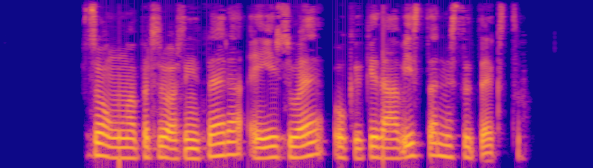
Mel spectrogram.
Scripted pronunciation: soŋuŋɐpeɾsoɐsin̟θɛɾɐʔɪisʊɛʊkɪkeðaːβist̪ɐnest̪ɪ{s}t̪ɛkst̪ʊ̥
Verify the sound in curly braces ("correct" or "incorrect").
incorrect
